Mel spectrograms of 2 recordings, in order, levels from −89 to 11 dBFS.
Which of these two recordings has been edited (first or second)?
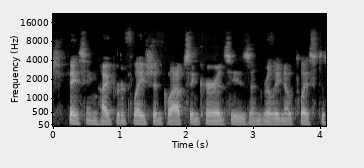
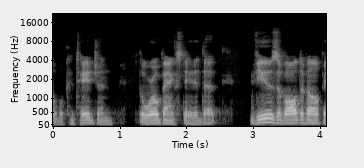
second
